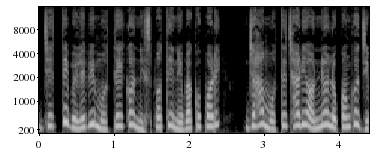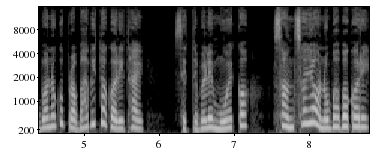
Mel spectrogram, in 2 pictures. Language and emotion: Odia, fearful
